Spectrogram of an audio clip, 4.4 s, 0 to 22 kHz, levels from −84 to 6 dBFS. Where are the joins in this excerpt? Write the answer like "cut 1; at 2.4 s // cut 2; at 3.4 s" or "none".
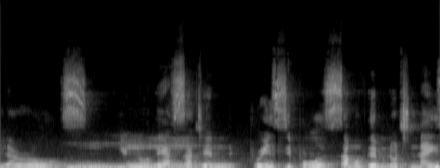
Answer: none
